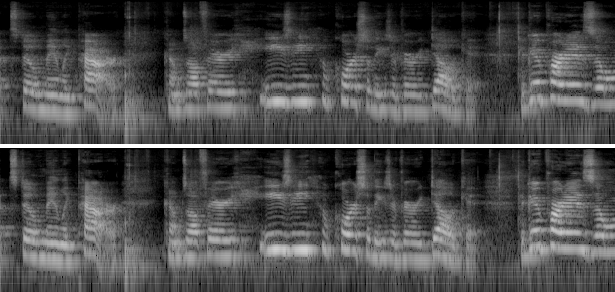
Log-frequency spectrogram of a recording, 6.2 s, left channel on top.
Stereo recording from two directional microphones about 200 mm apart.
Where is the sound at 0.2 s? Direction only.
45° right (ahead or behind).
